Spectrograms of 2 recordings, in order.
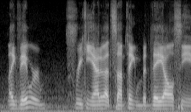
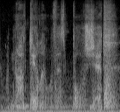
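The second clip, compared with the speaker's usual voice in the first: fed-up orc grumble; 6 semitones lower, 7 dB quieter than usual. Acted.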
